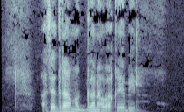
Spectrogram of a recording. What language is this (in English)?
Kalkoti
